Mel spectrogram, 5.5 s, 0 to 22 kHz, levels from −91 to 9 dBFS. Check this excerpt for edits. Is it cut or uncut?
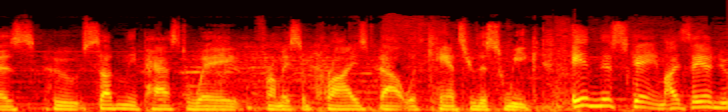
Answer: cut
